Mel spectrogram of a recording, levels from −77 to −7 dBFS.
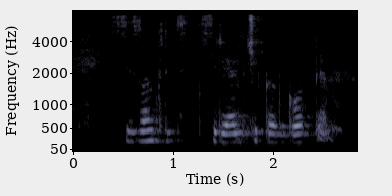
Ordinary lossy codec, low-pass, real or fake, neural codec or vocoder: MP3, 48 kbps; 7.2 kHz; fake; codec, 16 kHz, 8 kbps, FreqCodec, smaller model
